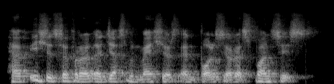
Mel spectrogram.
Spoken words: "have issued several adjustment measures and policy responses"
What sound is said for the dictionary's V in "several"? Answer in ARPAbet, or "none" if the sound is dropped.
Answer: P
